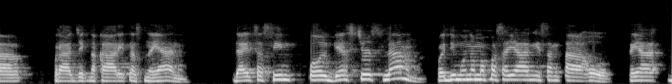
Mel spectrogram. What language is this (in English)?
Filipino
